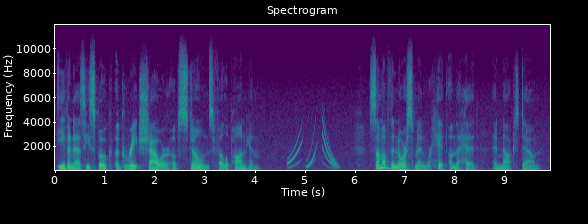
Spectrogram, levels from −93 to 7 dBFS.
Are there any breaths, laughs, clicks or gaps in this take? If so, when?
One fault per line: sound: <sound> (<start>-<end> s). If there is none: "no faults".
sound: chirp (4.7-5.7 s)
